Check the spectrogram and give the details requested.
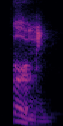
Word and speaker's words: Furman: How do you pronounce this team's name? Furman.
